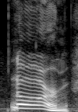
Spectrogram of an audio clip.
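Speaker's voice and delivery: a big, high shouted welcome across the bar; cheerful bar-crowd shout of a regular's name; Cheers-style greeting. Retold or imitated. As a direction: call out his name like the whole bar knows him. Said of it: "I walk into places like Cheers".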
